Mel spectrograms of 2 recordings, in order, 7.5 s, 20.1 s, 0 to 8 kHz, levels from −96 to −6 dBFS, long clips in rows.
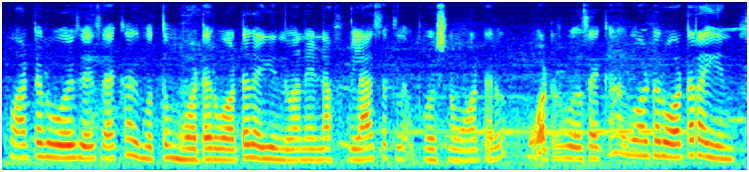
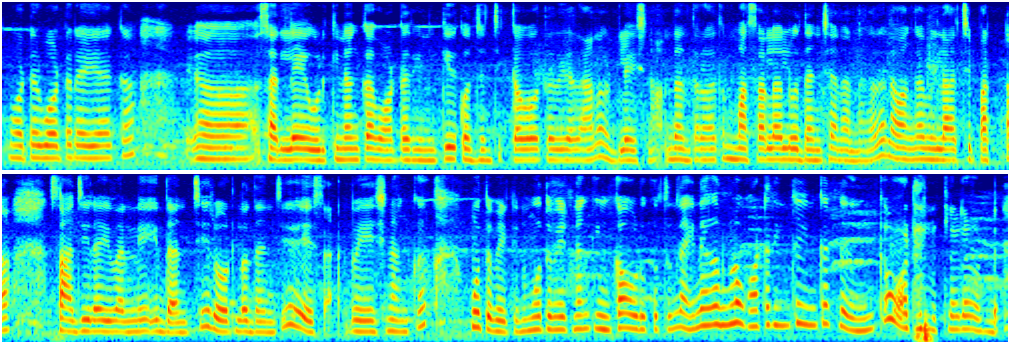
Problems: background sounds at intervals, background conversations at intervals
